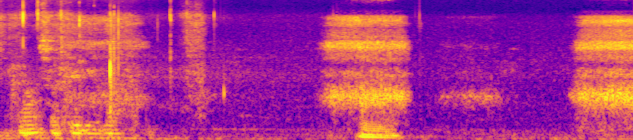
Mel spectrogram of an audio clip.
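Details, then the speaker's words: A sleeping woman snores: brief talking, then a loud rattling snore on one breath and the start of another noisy breath. "para você ver que o ronco é normal e a gente tem que aceitar isso."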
